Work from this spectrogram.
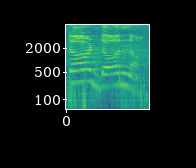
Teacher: T, d, n produced by the tip of the tongue touching the alveolar ridge. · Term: alveolars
